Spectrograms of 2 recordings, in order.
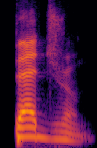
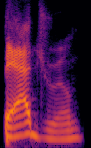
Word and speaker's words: bedroom: not exactly sure uh typically the pronunciation is bedroom bedroom not bad room bedroom bedroom bedroom bedroom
